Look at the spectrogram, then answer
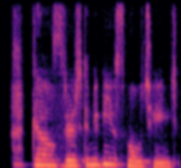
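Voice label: Voice Acting es, female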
